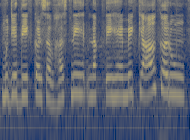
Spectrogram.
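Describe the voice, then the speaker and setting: A feeble little pirate man who nobody fears, put on by a woman, plaintive and whiny. The voice sits high and moves slowly through each complaint. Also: steady tone. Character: scrawny, gentle male sea pirate.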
